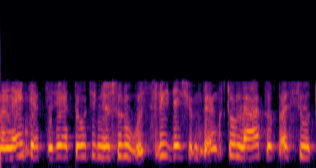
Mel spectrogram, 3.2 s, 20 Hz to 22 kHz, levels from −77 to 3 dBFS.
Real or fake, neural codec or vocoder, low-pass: fake; codec, 16 kHz, 8 kbps, FreqCodec, smaller model; 3.6 kHz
